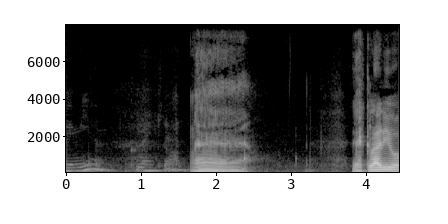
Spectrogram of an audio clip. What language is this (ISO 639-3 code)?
por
